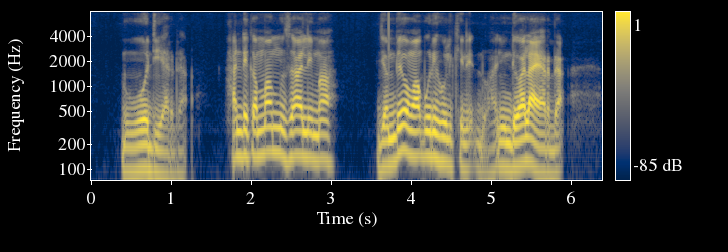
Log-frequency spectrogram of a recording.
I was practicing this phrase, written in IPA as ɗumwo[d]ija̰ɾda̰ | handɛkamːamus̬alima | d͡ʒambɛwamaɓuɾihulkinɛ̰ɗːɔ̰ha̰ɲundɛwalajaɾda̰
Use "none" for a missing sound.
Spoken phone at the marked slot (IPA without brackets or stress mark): d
